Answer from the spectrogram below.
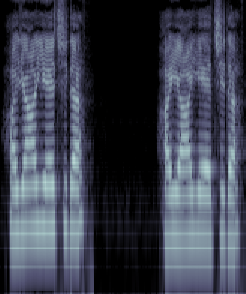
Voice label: "hvyayicetv", Muscogee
